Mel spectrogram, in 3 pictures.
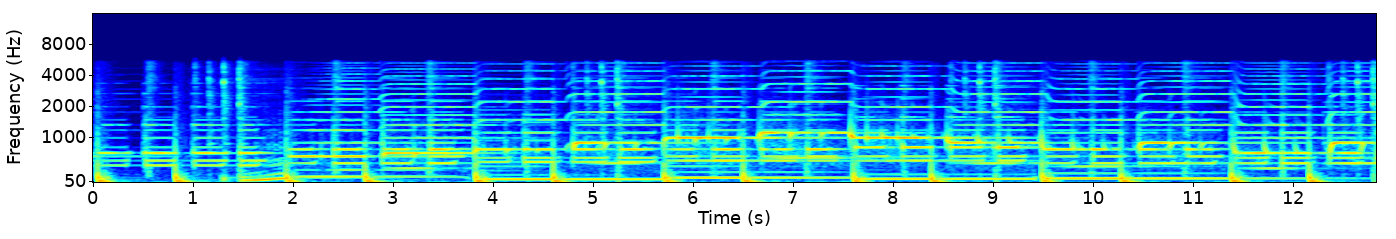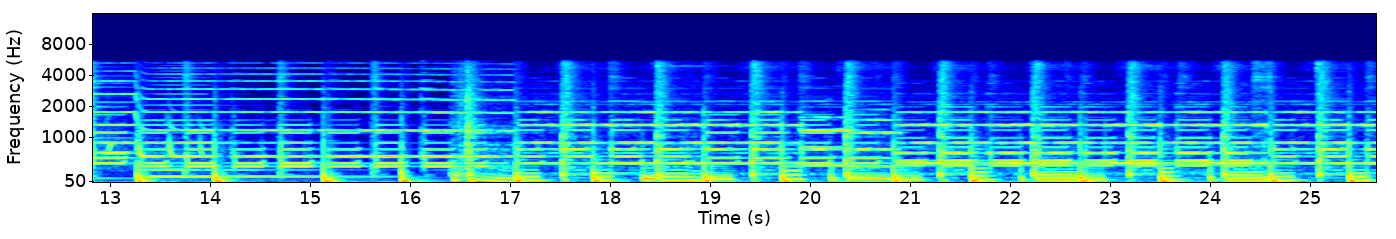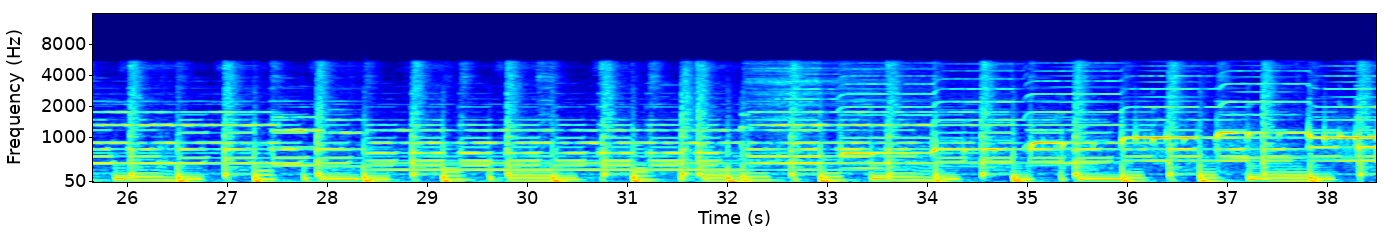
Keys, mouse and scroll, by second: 3.5 t, 5.6 p, 7.2 click, 8.4 scroll down 2, 9.6 scroll up 2, 10.8 click, 10.9 click, 12.1 scroll up 2, 12.9 click, 13.1 click, 13.9 right click, 14.1 right click, 14.7 click, 15.9 click, 16.0 click, 16.7 click, 16.7 click, 17.1 click, 17.2 click, 18.3 ctrl+n, 18.5 ctrl+n, 20.3 click, 20.4 click, 21.3 click, 23.6 click, 25.0 scroll up 1, 25.1 click, 26.3 click, 26.3 scroll up 1, 27.3 scroll down 2, 29.4 p, 30.5 click, 32.8 scroll up 1, 34.3-34.8 scroll up 2, 35.8 click, 35.9 click, 36.8 click, 36.9 click, 37.8 click.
